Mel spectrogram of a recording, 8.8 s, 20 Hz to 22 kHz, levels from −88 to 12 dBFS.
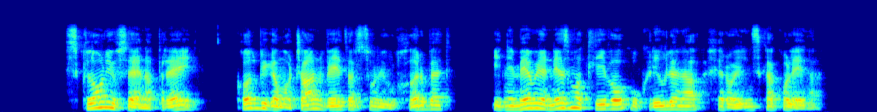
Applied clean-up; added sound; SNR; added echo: neural mask model Resemble Enhance denoiser.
